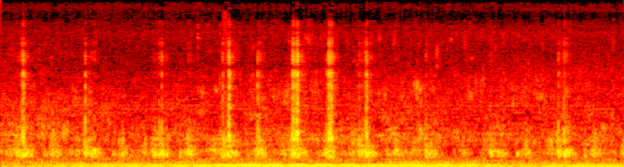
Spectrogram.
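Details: Steady, regular whooshing pulses of a real adult female heartbeat picked up by fetal Doppler, over a deep rumbling underwater drone: normal heartbeat.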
